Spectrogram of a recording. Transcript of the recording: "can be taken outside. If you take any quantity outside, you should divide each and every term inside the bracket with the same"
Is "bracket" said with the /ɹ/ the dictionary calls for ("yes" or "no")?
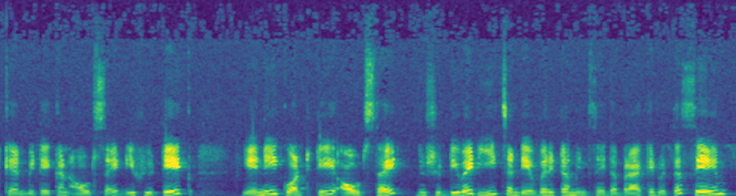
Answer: yes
